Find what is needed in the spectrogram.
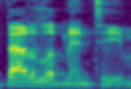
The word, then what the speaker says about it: Badalamenti: Angelo Badalamonte just goes, blah. Did I get the name right? – Yeah, I think it's Badalamenti, but it doesn't really matter. You were really close.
